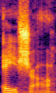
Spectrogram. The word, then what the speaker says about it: Asha: It's Asha is how it's spelled, but it's Asha.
